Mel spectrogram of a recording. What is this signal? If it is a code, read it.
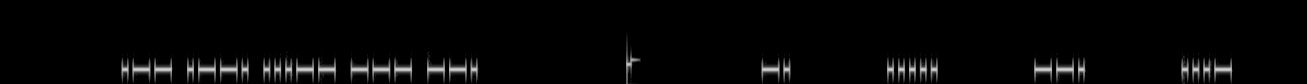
Morse code, heard as a keyed tone, about 21 wpm, spaced as for 12 wpm, 700 Hz. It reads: WP3OG N5GV
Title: USA Call Signs - 6x Character Spacing - 22wpm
